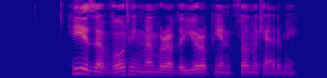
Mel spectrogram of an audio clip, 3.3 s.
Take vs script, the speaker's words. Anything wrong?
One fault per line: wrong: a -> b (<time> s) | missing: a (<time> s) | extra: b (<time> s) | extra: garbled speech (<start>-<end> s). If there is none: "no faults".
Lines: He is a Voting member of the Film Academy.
extra: European (1.9 s)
